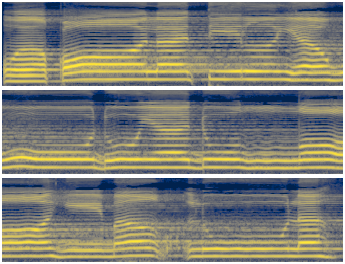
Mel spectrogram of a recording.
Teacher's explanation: Ini huruf ghin, dibacanya secara dialirkan. Letak posisi huruf gha ini yaitu di tenggorokan bagian atas. Jadi dialirkan, bukan dipantulkan.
